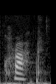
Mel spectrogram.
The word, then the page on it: crack: English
